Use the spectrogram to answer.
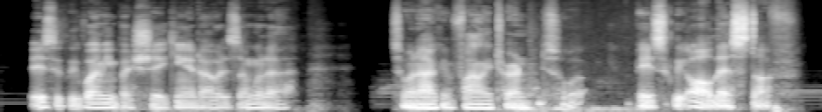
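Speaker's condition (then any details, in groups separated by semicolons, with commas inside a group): No condition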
